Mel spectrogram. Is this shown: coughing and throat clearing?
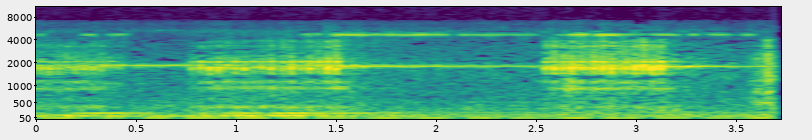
no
